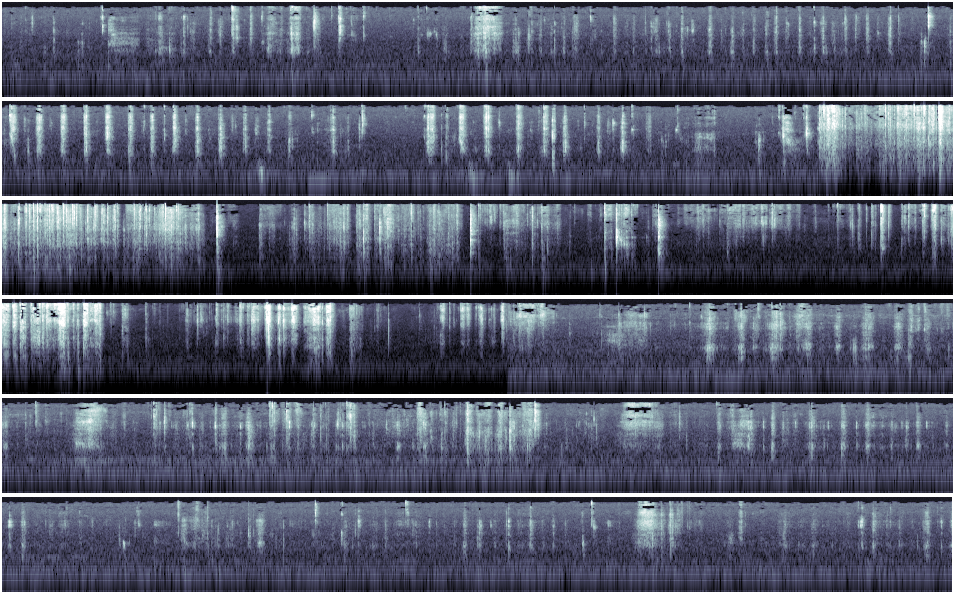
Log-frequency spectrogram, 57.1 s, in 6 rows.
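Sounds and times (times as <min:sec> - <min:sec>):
chewing and crunching: 0:00.0 - 0:57.0
wrapping crinkling: 0:17.3 - 0:38.1.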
